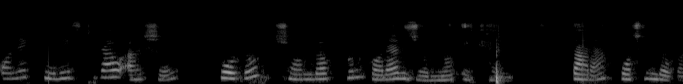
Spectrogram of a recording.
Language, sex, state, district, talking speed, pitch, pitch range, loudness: Bengali, female, West Bengal, Jalpaiguri, 115 wpm, 265 Hz, 230-300 Hz, -40 LUFS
